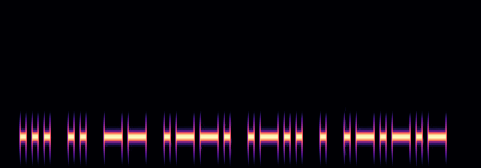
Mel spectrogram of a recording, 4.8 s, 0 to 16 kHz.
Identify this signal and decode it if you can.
Morse code, heard as a keyed tone, about 20 wpm, 700 Hz. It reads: SIMPLE.
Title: Sentences from Top 1000 Words - Review Part 5 - 20wpm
